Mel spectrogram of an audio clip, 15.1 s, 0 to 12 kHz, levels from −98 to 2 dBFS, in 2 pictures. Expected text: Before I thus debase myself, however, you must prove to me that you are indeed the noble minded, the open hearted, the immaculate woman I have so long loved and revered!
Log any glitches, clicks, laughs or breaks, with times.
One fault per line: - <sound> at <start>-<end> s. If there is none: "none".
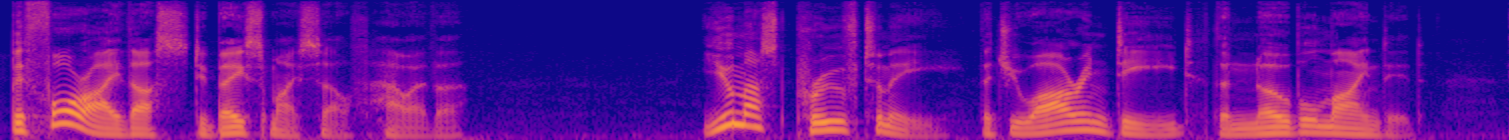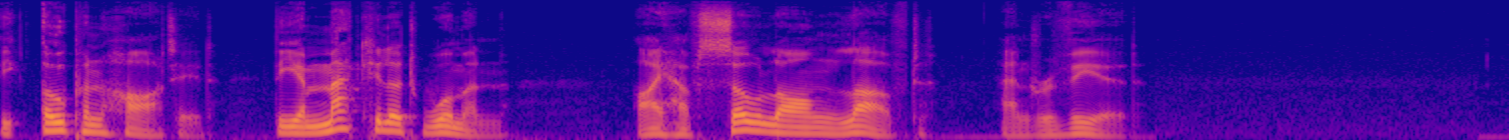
none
